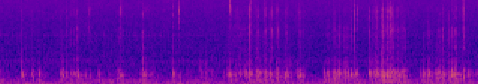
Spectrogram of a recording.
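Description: A colorful, hand-sized soft rubber toy ball covered in spikes is scratched and rubbed with long nails and fingertips. The result is a quiet, continuous patter of soft scratching and rustling, with dull low-mid texture and faint bright ticks from the nails, growing a little busier toward the end.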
